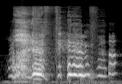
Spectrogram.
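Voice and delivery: a loud teasing exclamation; loud amused exclaim. Real, not acted. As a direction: crow it out amused. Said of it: "reacts to chat".

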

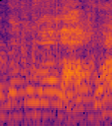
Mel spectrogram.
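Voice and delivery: laughing through the words; laughing while talking. Real, not acted. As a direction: chuckle while speaking. Cười khi kể chuyện. (vừa nói vừa cười)

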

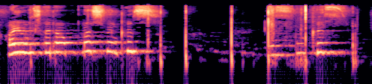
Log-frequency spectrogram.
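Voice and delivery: put-on high falsetto girly greeting; chirpy high girl on the phone. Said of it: "Kız sesi yapacağım". (tiz kız sesiyle selam)

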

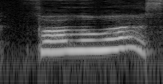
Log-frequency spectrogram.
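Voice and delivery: cried out. Acted. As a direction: call back while running off. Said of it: "they cried".

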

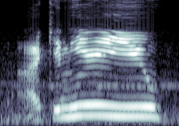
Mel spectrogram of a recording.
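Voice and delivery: high taunt, stress on hear; high sing-song taunt. Pretend. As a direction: lean on hear, teasing. Taunting repeated line.

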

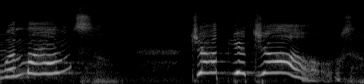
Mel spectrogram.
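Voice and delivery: put-on very high, slow prissy girl; high girl's voice. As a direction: squeak it like a prim young girl. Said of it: "She said".

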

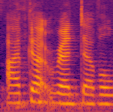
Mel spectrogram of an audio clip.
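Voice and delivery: ordinary talk, nothing marked

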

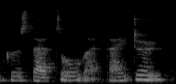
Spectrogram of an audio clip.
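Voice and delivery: normal talking voice

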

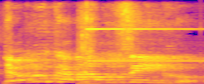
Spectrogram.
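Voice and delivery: high, fast excited declaration. Real, not acted. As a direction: blurt it out thrilled.

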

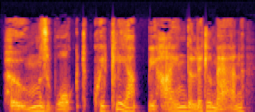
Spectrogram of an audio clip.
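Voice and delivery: usual speaking voice

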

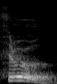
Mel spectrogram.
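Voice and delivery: through with the tongue lightly between the teeth on th; English through. Shown as a demonstration. Teacher showing students, careful English through. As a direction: through said with a bitten-tongue th and a rolled ru. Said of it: "舌を軽く噛んで".

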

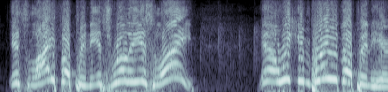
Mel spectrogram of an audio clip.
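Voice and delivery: high, loud, rising exclamation; preaching excitement. Real, not acted. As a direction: build to an excited preacher's cry. Preacher building excitement about living church.

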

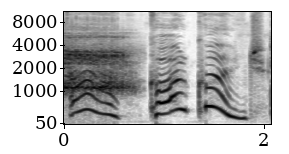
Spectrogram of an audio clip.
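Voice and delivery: slow hammed-up gasp, laughing through it; mock fright. Mummy pretending the toy dinosaur scares her, slow laughing mock fright. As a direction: pretend to be scared, then giggle.

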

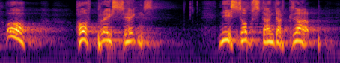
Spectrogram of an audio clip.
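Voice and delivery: high, slow Glaswegian wheeze; old insulator voice. A narrator's reading. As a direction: drawl it as the old worker. Insulator replying.

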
